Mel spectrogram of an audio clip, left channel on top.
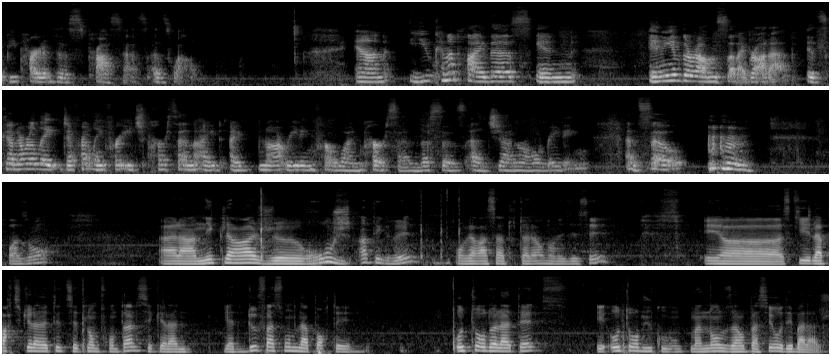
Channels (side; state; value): both; different; correlation 0.00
